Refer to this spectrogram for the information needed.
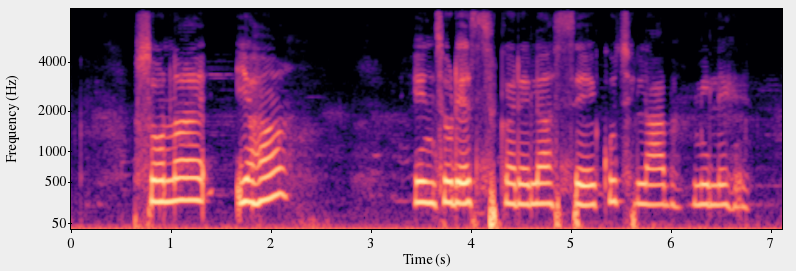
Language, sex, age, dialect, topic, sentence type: Magahi, female, 18-24, Northeastern/Surjapuri, banking, question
